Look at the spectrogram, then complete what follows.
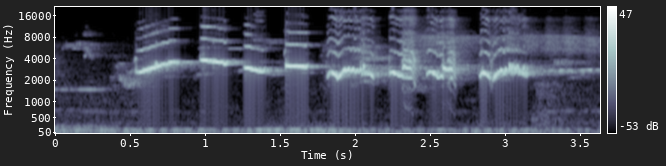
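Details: Oriental magpie-robin singing full 'ngeplong' song at midday as a lure for other magpie-robins: a sweet rising whistle, then about nine punchy whistled and trilled notes in fast succession, some with rough buzzy edges.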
